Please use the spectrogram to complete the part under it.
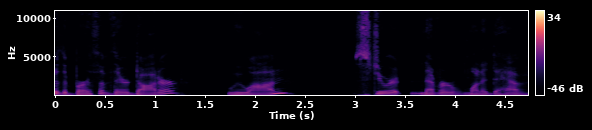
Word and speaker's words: Wuane: But yeah, it's spelled W-U-A-N-E. And I'm like, there's no way I'd be able to pronounce that. – Wuane is the normal girl. Wuane is the fancy, snooty girl. – It is Wuane.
